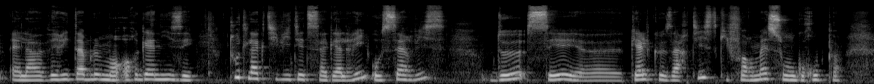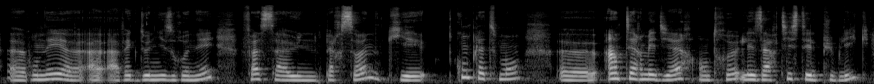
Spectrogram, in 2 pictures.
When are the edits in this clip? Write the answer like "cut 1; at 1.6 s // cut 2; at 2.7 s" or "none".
cut 1; at 5.3 s // cut 2; at 9.0 s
